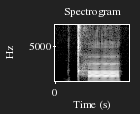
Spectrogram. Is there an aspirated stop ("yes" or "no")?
yes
